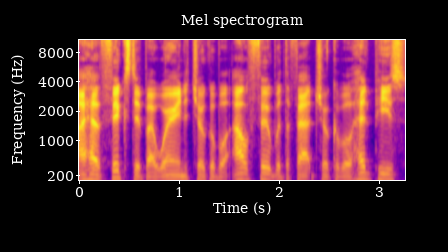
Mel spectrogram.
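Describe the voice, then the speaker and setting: A man's fairly low voice at a very fast pace. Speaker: gaming YouTuber. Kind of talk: Q&A answering viewer questions. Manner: projected voice.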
